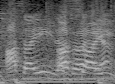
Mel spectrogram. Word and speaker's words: açaí: want a fresh smoothie acai that is like probably the most mispronounced word ever every time i go somewhere can i come in makai bowls yeah i know all right say it again acai let's check this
